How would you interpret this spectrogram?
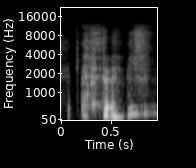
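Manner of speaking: laughing. Real, not acted. Laughing at house prices.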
